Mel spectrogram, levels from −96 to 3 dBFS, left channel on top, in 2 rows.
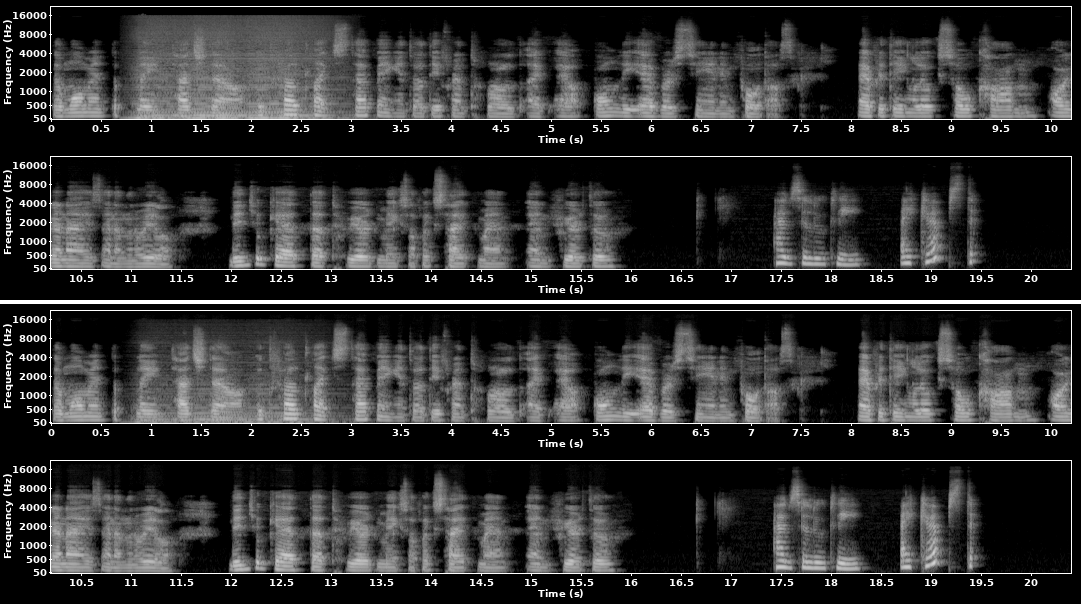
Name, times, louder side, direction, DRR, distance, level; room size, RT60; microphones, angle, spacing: voice 1, 0.0-0.5 0.8-7.6 8.1-15.8, right 1 dB, 20° right, 0.8 m, -29 dB
sound 1, 0.7-3.1, left 8 dB, 60° left, 0.3 m, -34 dB
voice 2, 17.4-18.3 18.7-19.4, right 4 dB, 75° right, 0.4 m, -26 dB
5.2 x 2.8 x 2.2 m
head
